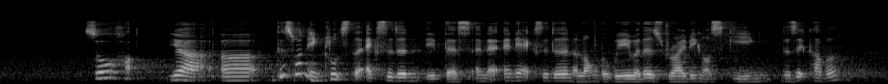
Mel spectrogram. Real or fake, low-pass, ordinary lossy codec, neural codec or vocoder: real; none; none; none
